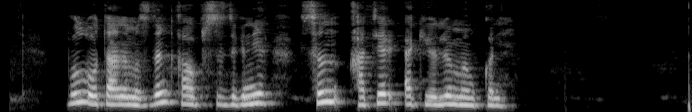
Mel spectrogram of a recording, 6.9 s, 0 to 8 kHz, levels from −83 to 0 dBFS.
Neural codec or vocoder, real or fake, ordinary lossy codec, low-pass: none; real; none; none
